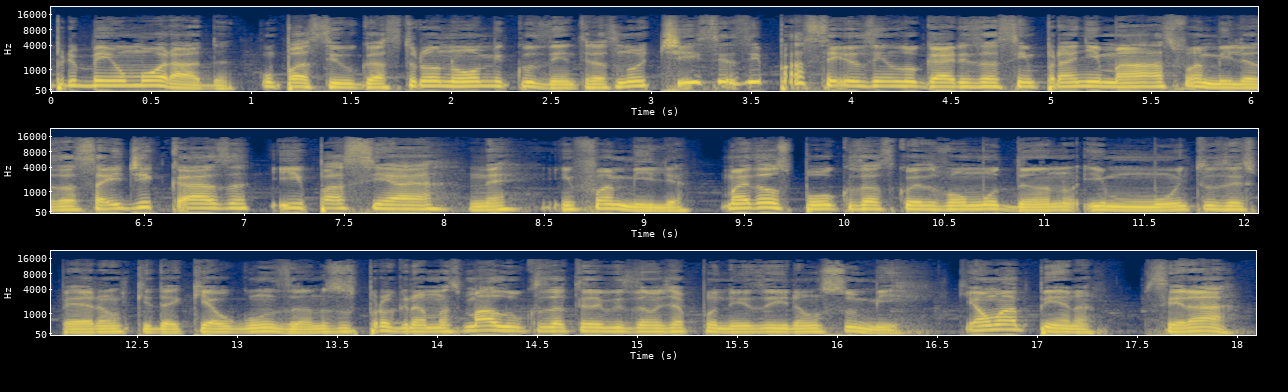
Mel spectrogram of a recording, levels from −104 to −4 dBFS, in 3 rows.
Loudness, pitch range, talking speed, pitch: -19 LUFS, 120-170 Hz, 180 wpm, 140 Hz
